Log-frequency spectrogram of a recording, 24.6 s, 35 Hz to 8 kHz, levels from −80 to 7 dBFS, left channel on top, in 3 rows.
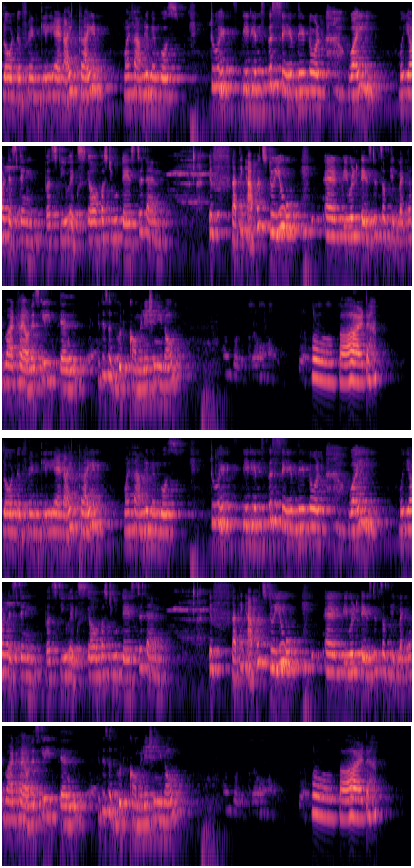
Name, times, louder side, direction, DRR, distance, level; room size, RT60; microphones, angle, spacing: voice 1, 0.0-2.0 2.4-3.5 3.8-3.9 4.2-4.5 4.8-7.4 7.9-14.3 14.6-17.9 18.3-19.9, left 1 dB, 45° left, 4 dB, 5.4 m, -26 dB
voice 2, 20.9-21.2 21.4-21.7 22.4-23.9, left 3 dB, 80° left, 9 dB, 2.0 m, -24 dB
25.0 x 21.0 x 7.4 m, 0.84 s
head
